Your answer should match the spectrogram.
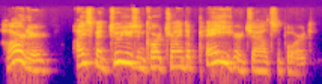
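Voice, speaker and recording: A man's voice: high voice, sing-song, unhurried, a little mellow, husky, exaggerated voice. A middle-aged actor playing a dad who gets defensive and indignant about his past, on a video call.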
